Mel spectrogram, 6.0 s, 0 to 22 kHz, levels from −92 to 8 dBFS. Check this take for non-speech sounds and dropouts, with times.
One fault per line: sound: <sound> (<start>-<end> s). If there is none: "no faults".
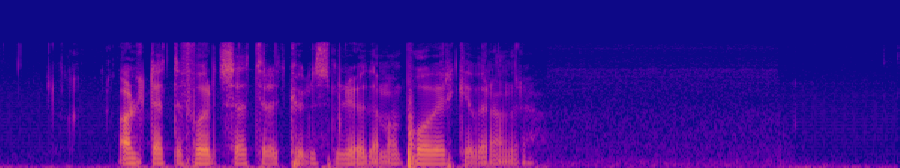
no faults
